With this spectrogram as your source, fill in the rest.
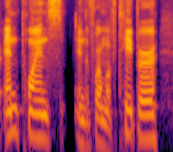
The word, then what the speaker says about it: Tapir: in the form of Taper or Tapir, the way that I think this is correct pronunciation, Smithy 4S, and then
